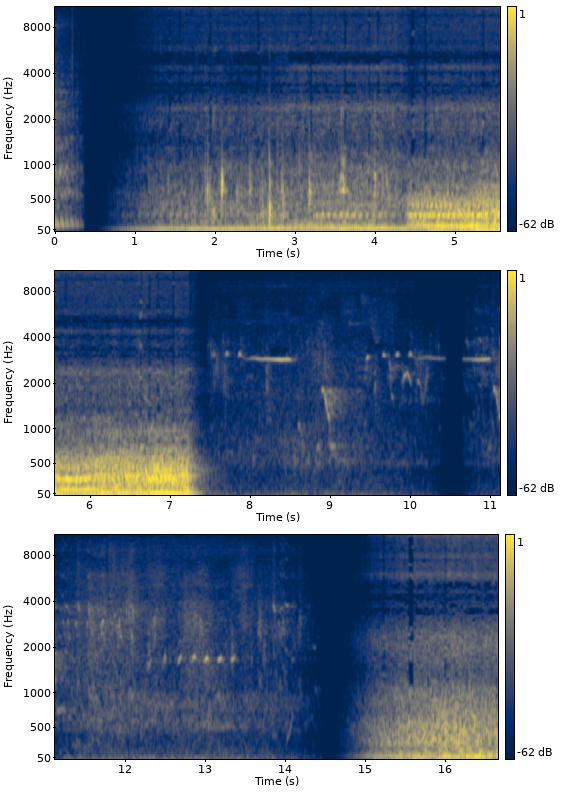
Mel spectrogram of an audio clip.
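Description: A low steady rumble for the first several seconds. Then a quiet stretch of short, high bird chirps. Near the end comes loud rushing noise of a safari vehicle driving into a shallow river crossing.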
